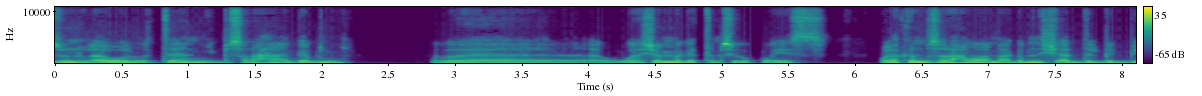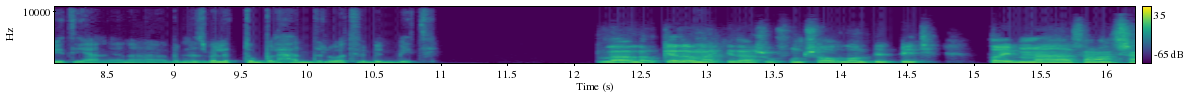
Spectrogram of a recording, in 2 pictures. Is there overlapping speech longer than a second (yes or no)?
no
